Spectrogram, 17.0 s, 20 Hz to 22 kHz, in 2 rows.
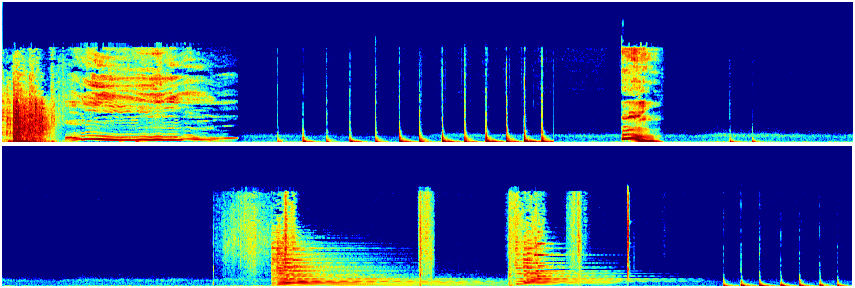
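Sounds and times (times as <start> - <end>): hollow cartoon knocks: 2.7 - 5.6, 15.7 - 17.0.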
